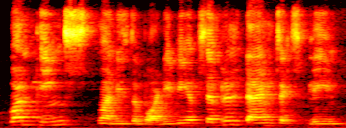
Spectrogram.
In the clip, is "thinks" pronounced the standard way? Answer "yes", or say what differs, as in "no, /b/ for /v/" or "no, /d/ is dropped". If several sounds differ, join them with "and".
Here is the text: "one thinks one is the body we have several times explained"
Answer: no, /t/ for /θ/ and /k/ is dropped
